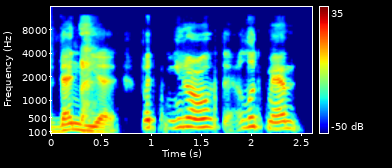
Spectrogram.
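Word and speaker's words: Vendhya: and it was wrong and I call V venad and I'm like no it's vendia but you know look man that's just something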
